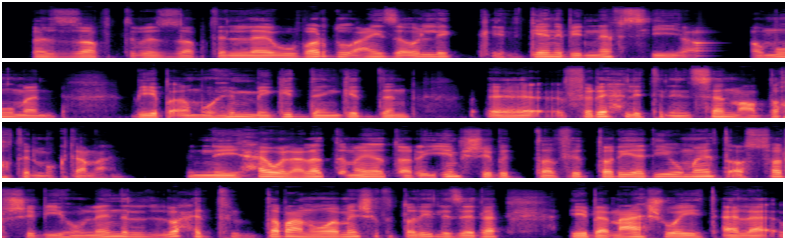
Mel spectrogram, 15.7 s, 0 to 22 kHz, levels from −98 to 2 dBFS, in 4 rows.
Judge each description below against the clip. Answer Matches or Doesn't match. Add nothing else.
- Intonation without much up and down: Doesn't match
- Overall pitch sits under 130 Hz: Matches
